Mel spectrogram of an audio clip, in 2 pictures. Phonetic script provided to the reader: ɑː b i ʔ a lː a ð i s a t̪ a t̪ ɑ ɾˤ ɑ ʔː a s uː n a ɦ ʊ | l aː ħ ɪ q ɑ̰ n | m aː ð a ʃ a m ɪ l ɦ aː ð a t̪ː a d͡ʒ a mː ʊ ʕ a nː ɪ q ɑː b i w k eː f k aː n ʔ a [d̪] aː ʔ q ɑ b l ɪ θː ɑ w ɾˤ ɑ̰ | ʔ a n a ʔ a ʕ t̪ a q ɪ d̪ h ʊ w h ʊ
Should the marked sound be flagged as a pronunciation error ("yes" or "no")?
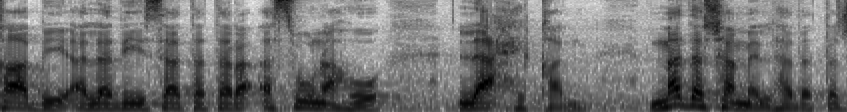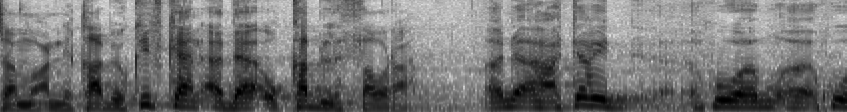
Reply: no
